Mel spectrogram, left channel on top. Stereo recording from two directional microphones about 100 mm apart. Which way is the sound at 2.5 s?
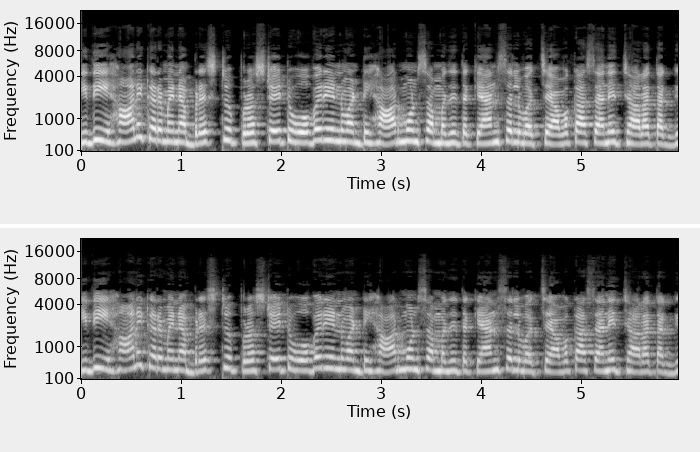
20° left (ahead or behind).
